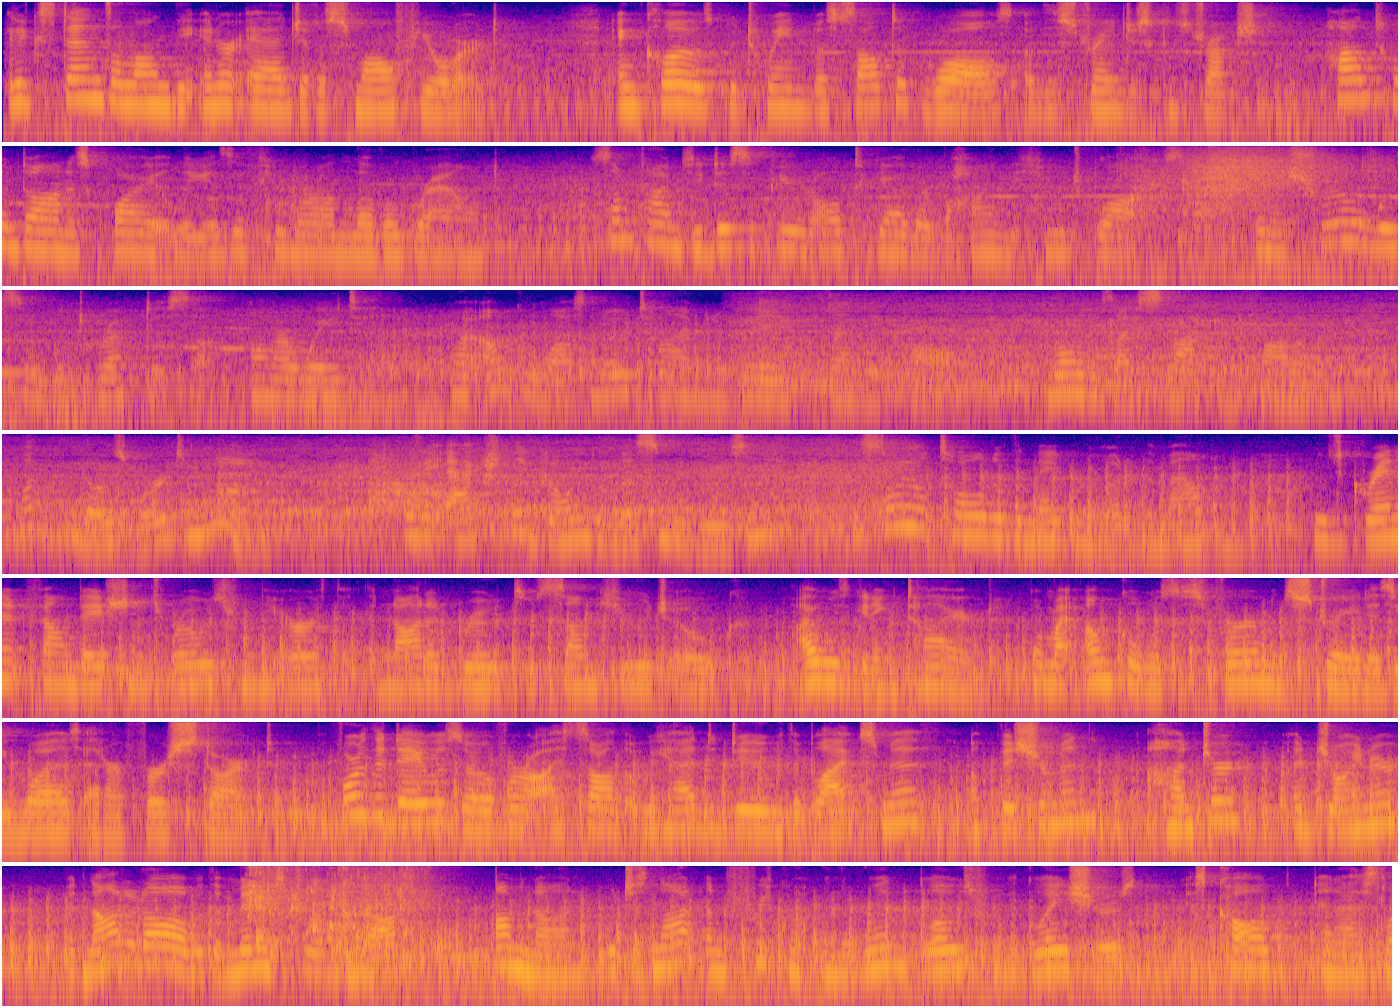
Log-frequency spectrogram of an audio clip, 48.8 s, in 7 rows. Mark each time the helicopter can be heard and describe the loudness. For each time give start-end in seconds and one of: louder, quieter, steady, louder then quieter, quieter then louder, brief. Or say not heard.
0.0-48.7 louder.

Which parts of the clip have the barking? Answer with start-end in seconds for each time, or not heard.
22.0-23.3.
